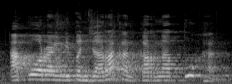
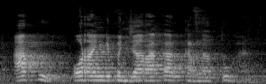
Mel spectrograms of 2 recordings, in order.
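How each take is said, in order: Both takes have the same delivery.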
